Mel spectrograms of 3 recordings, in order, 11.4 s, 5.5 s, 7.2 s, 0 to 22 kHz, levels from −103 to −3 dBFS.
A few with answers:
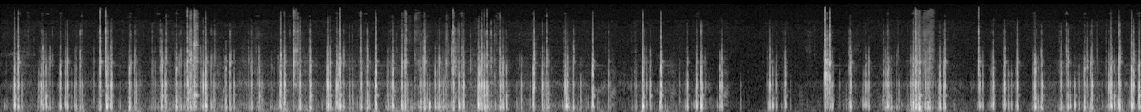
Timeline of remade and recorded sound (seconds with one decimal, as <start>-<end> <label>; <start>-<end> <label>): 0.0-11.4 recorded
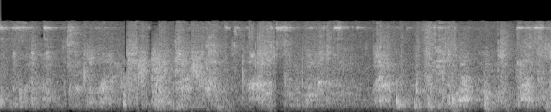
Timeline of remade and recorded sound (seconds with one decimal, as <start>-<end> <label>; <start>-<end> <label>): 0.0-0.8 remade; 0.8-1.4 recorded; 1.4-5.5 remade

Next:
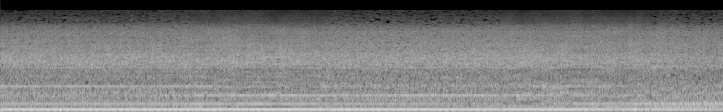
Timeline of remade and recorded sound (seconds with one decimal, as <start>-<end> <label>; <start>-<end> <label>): 0.0-1.9 recorded; 1.9-3.3 remade; 3.3-5.0 recorded; 5.0-6.5 remade; 6.5-7.2 recorded

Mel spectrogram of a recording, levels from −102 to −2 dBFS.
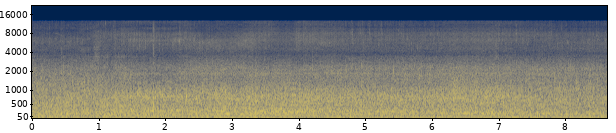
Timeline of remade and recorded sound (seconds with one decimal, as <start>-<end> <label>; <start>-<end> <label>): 0.0-2.8 recorded; 2.8-4.7 remade; 4.7-6.2 recorded; 6.2-7.0 remade; 7.0-8.6 recorded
